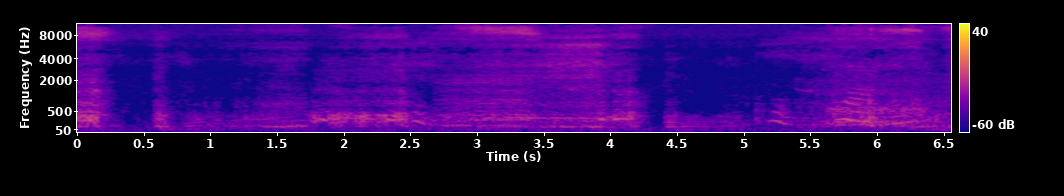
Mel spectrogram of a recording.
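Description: Low rattling snores with snorting breaths, from sleeping flat-faced dogs.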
